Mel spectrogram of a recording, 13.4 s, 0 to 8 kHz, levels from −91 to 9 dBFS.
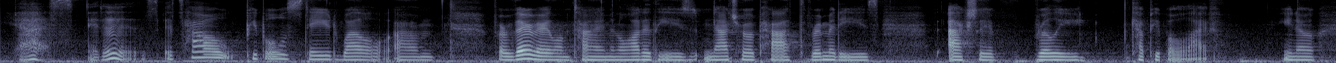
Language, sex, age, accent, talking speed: English, female, 20-39, American, 135 wpm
